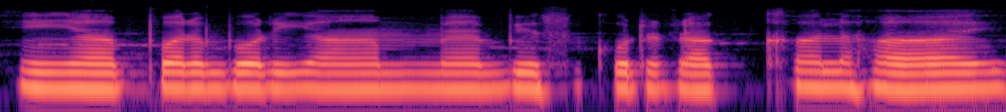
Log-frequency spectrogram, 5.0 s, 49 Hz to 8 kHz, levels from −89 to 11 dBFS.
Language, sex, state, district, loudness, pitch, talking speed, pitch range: Maithili, male, Bihar, Samastipur, -16 LUFS, 145 Hz, 85 wpm, 145-150 Hz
